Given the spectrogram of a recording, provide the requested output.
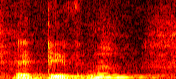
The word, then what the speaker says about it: Epiphanes: Epiphanes. Ze hebben een regel, gewoon de klemtoon op de tweede letter grepen.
